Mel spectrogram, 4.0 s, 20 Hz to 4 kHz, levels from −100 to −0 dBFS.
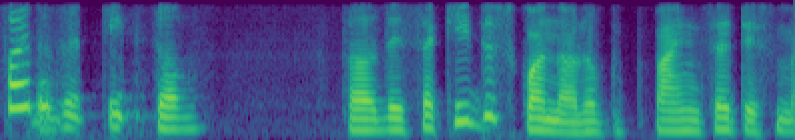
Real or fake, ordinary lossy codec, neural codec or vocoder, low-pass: fake; none; codec, 16 kHz in and 24 kHz out, 0.4 kbps, LongCat-Audio-Codec, two codebook decoder; 3.6 kHz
